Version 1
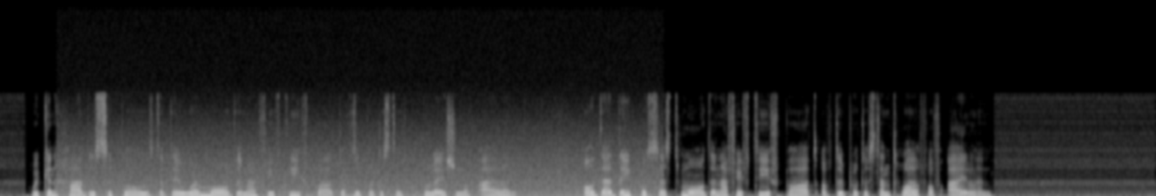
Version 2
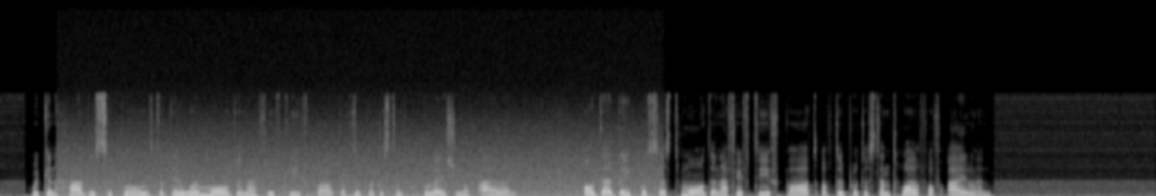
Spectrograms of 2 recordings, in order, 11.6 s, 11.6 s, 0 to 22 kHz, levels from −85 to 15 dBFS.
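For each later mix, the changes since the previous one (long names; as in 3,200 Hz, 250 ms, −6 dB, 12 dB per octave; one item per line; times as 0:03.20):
speech: add graphic EQ with 10 bands 125 Hz +10 dB, 250 Hz −4 dB, 1,000 Hz +8 dB, 2,000 Hz −3 dB, 4,000 Hz −10 dB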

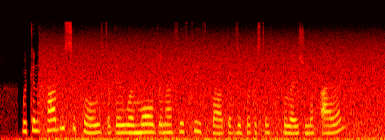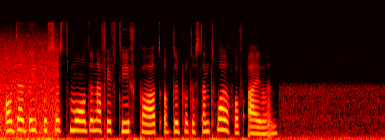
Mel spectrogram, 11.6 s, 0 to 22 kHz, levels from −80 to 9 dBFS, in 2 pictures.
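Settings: speech: send off
background: send +11.0 dB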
